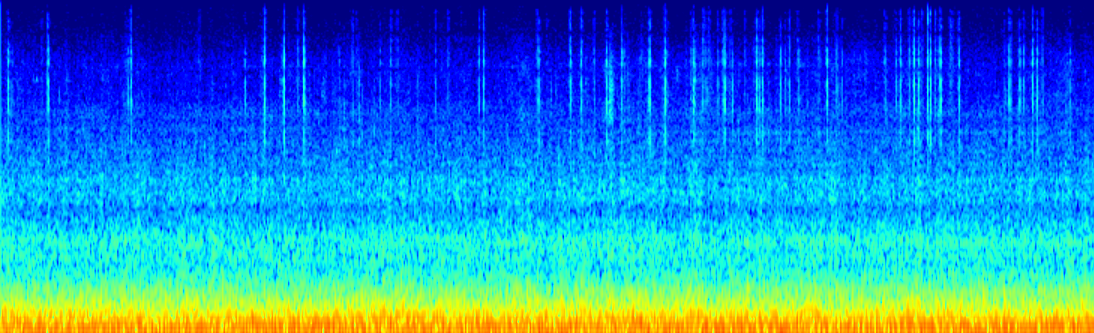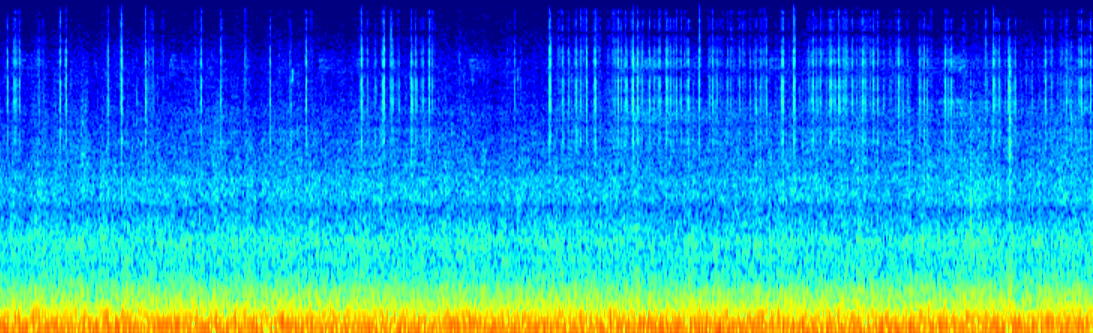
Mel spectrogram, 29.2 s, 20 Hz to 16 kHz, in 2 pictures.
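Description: Steady low rumble of an Italo Alstom AGV (ETR 575) high-speed train running at speed, heard from inside the passenger cabin.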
